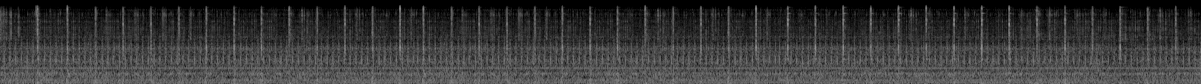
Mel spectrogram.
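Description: Film projector running: a steady mechanical hum with sharp, evenly spaced clicks about three times a second.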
